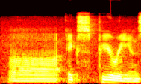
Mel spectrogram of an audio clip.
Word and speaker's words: experience: a schwa sound experience says here the stress falls in the second syllable so experiences the e sound is stressed and the first syllable also the letter e is unstressed and it's a schwa sound so we do this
